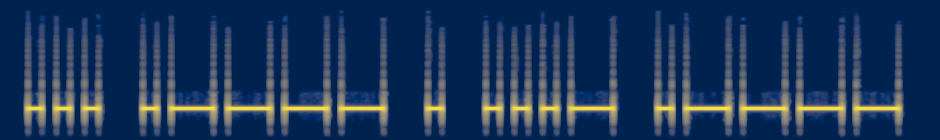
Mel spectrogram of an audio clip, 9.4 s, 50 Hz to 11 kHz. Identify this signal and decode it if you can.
Morse code, heard as a keyed tone, about 8 wpm, 800 Hz. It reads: S1EV1
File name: CW / DET / 1 6 1500C S B 8wpm 5142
